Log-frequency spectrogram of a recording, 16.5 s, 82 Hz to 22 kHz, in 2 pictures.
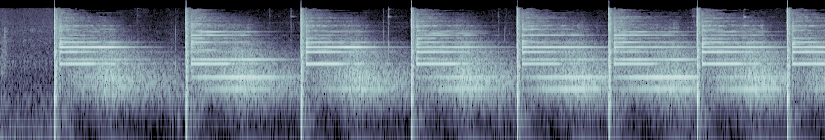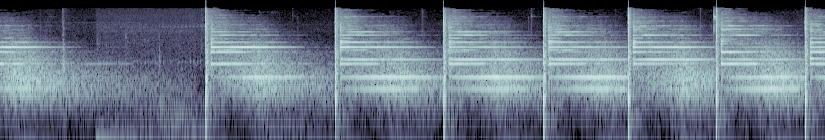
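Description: Pistol shots at about one a second, each followed by the clang of an AR500 steel target ringing out in several steady tones. A string of eight shots from the Glock 21 SF, a pause of about two seconds, then a string of seven from the 1911.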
